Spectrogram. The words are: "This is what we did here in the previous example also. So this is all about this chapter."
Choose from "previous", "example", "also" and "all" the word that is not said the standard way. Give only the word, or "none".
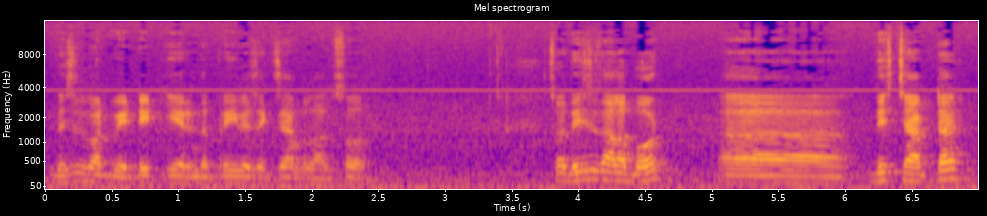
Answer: none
